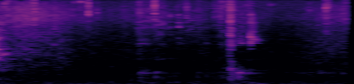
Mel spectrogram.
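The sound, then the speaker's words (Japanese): A campfire that had burned low crackles softly after fresh firewood is added, with a steady hiss broken by irregular small snaps and a couple of slightly sharper pops. No one speaks. “焚き火が薪が足りないですねちょっとこれ足しときましょうか”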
